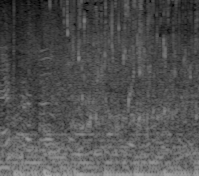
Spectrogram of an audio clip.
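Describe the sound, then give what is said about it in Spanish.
Wine poured into a glass: a steady liquid trickle and splash running continuously through the whole moment, fairly loud. “Katy cortó fue hasta la mesa y se sirvió una copa de vino.”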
